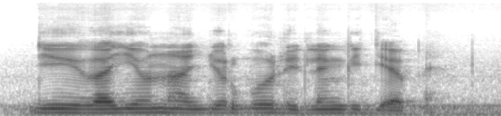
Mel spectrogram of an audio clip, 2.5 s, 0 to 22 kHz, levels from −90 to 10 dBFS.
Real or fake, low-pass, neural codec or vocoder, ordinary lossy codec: fake; 19.8 kHz; codec, 44.1 kHz, 7.8 kbps, Pupu-Codec; none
